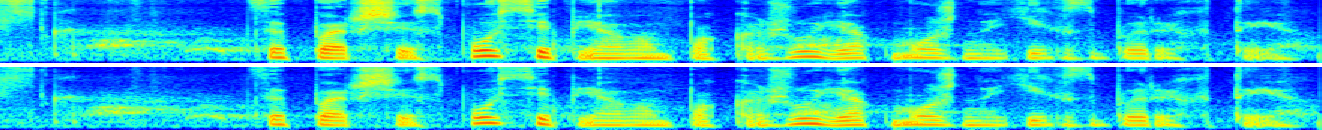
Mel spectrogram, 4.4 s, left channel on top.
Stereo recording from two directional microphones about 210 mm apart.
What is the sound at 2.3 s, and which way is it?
Speech, 5° right (ahead or behind).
